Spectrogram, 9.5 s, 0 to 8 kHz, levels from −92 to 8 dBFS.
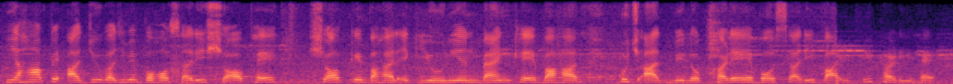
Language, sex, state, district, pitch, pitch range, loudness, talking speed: Hindi, female, Haryana, Rohtak, 195 Hz, 185-210 Hz, -17 LUFS, 170 wpm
